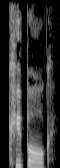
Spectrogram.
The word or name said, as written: cyborg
